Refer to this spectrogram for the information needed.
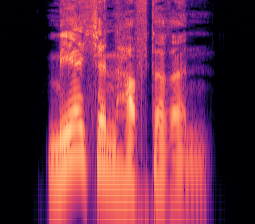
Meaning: inflection of märchenhaft: 1. strong genitive masculine/neuter singular comparative degree 2. weak/mixed genitive/dative all-gender singular comparative degree
- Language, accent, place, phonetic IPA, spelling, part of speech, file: German, Germany, Berlin, [ˈmɛːɐ̯çənhaftəʁən], märchenhafteren, adjective, De-märchenhafteren.ogg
